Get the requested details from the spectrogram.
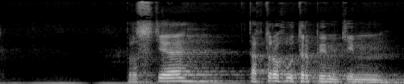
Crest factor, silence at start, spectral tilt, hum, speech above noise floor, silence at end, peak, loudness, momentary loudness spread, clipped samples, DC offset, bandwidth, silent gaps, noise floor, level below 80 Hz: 20 dB; 0 s; -5 dB/octave; none; 22 dB; 0 s; -4 dBFS; -22 LUFS; 24 LU; under 0.1%; under 0.1%; over 20 kHz; none; -44 dBFS; -42 dBFS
